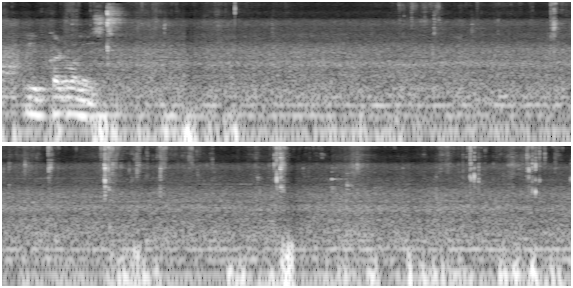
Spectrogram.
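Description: Someone eating rice with a mashed bean paste and greens, soft wet chewing and squishy bites close up, with a clatter at the start and brief sharp clicks scattered throughout.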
